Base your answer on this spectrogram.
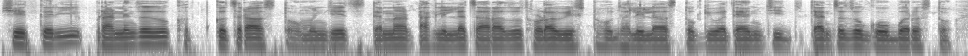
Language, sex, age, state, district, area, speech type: Marathi, male, 18-30, Maharashtra, Gadchiroli, rural, spontaneous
